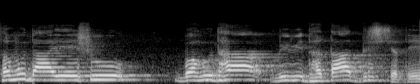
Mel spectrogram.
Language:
Sanskrit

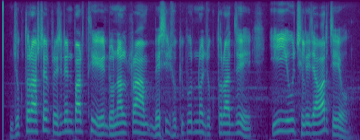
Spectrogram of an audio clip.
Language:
Bangla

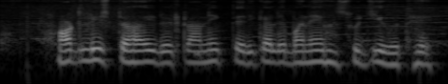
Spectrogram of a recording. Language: Chhattisgarhi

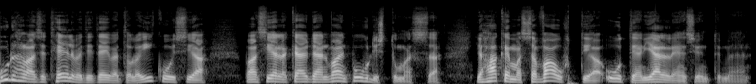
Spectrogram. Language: Finnish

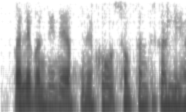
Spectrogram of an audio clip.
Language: Hindi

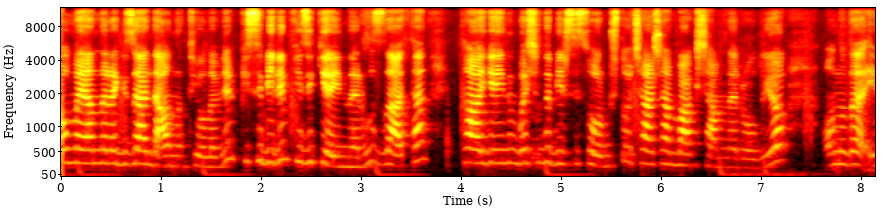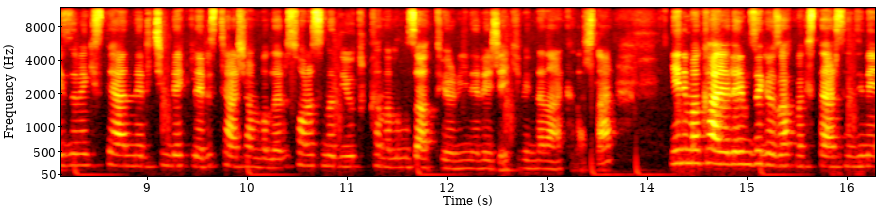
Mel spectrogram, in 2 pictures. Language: Turkish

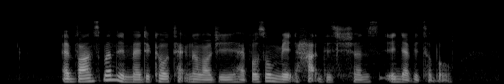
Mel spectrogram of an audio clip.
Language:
English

